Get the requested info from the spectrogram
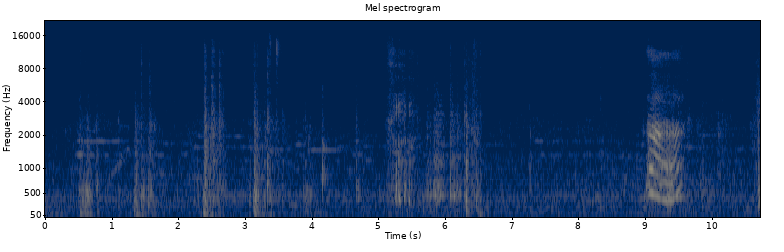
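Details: A stray cat at snack time gives a single rising-then-falling meow near the end. Scattered soft taps and clicks run throughout a quiet outdoor setting.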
